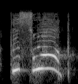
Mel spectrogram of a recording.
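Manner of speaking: very high, loud shriek; terrified kids. Acted. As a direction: scream it in fear. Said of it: "cried the kids".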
